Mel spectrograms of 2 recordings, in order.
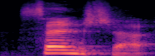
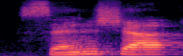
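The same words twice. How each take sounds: First: The pitch starts high, then stays low. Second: The pitch starts low, then stays high. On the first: "sensha is high, low, low" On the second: "Sensha is low, high, high"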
